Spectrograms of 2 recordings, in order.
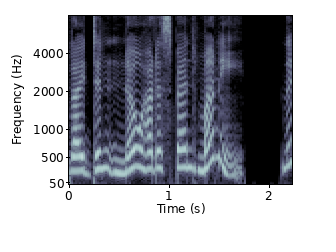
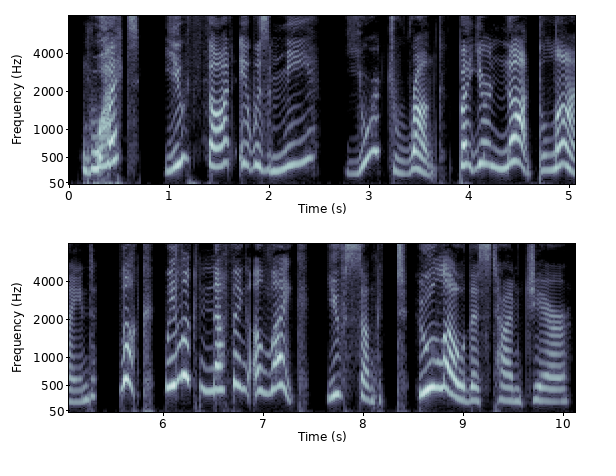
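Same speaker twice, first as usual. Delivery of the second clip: furious; 4 semitones higher, slower than usual. Acted. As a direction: tear into him for his excuse. Naomi confronting cheating boyfriend.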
